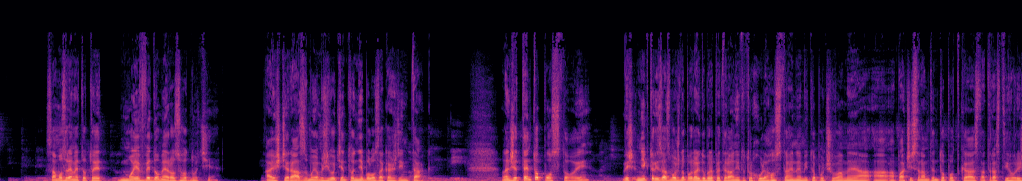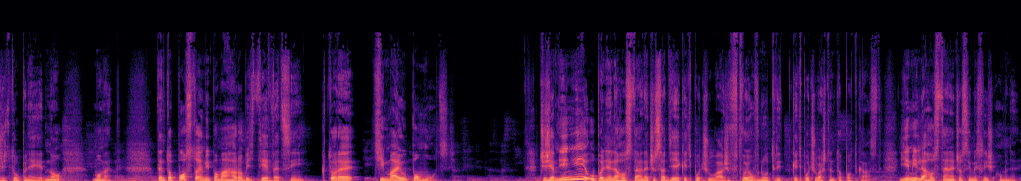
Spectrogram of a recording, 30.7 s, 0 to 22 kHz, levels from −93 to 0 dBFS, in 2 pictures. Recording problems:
voice in the background; faint; throughout; 25 dB below the speech

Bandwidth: 18 kHz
